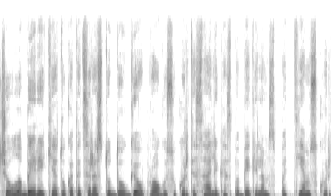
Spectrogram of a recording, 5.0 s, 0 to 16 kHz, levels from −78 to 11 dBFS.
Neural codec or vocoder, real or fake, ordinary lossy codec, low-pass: none; real; AAC, 96 kbps; 14.4 kHz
